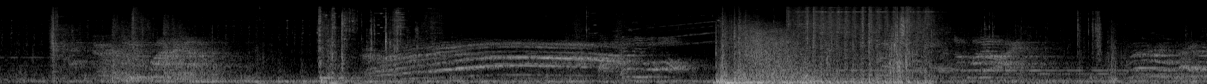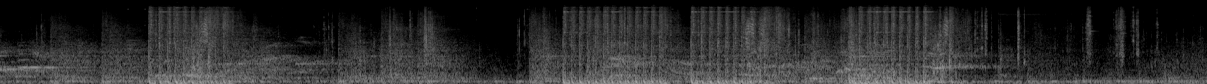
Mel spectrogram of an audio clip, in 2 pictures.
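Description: Gunfire in The Division during an escort under fire from a rooftop, bursts of rapid automatic shots and thuds mixed with game sounds and radio-style voice chatter, moderately loud and intermittent.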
